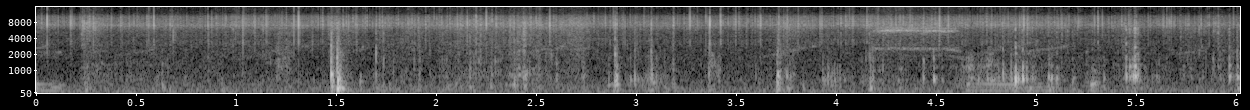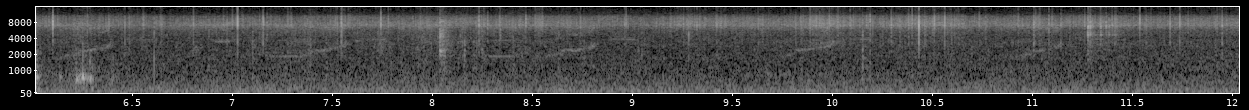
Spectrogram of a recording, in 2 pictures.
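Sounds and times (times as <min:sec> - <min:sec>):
high-pitched insect buzz: 0:03.6 - 0:06.4
bird chirps: 0:03.6 - 0:09.0.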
